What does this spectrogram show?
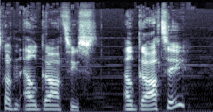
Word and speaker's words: Elgato: it's got an elgato elgato rhymes with mugatti uh stamp on it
